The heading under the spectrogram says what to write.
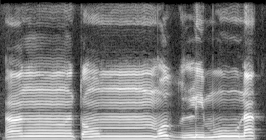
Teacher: میم ساکن کے بعد جب دوسری میم آ جائے تو یہاں پر ادغام شفوی ہوگا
